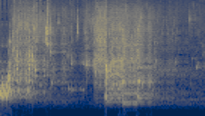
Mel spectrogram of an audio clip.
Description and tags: Water sound collection
drip, drop, hit, splash, water, wet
